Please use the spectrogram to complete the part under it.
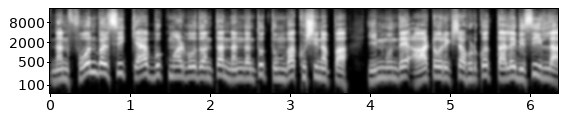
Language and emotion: Kannada, happy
